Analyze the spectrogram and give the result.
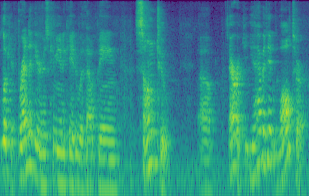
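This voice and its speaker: A man's voice: mid-range voice, lively intonation, moderate pace, distant mic, close to an everyday voice. Man acting pleading male therapist, encouraging, hesitant, comedic, echoey room, faint noise. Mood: placating. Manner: hesitant, placating.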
